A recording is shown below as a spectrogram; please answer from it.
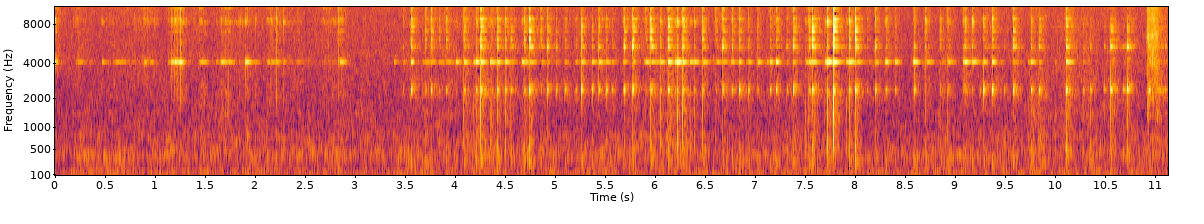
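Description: Light taps on a light blue ceramic mushroom-shaped canister, moving across the ridged bottom, the polka-dotted top and the lid. Each part gives a different tone, and the rapid, glassy clinks ring briefly with a chime-like high pitch over a low steady hum.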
